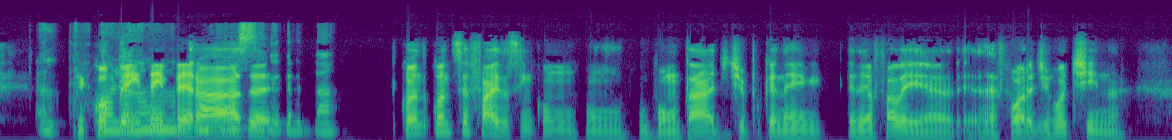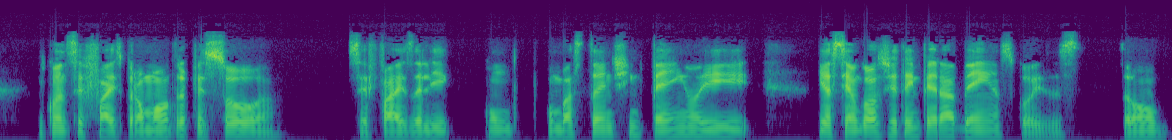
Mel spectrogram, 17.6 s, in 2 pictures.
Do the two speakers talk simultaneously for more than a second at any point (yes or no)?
yes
